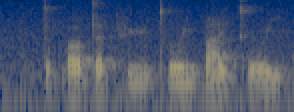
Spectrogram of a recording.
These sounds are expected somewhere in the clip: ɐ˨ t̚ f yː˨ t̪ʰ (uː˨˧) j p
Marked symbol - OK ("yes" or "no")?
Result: yes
